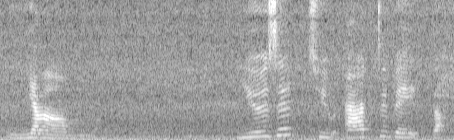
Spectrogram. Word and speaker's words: Yam: It's pronounced Yam.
